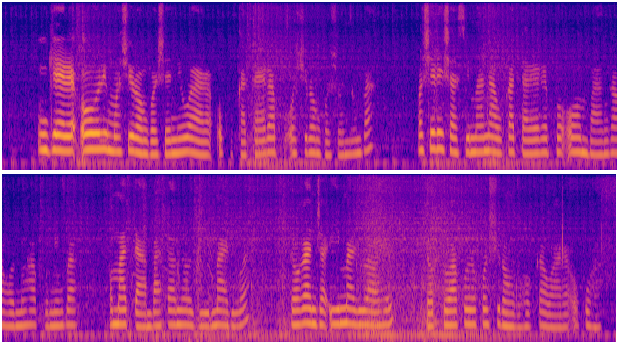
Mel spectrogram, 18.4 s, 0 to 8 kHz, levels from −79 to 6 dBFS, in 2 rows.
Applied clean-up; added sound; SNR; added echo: none; Scratching (performance technique) + Motorcycle; 14 dB; none.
